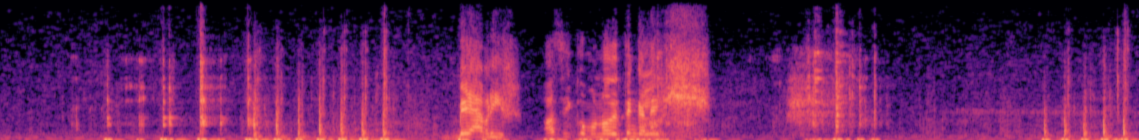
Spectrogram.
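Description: Dishes clink and clatter.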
